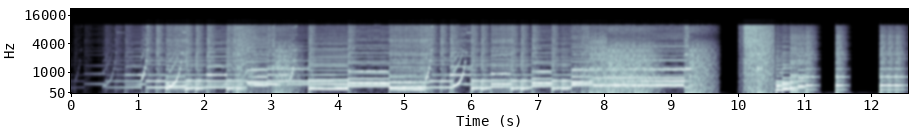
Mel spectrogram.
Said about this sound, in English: Oh, this slaps, baby. This slaps so hard. So, why is the original Pokemon Red and Blue intro playing on your airwaves right now?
